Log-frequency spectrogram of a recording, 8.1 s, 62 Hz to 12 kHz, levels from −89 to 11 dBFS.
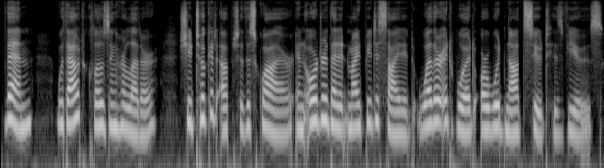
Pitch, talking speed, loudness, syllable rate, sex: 220 Hz, 210 wpm, -19 LUFS, 5.0 syllables/s, female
